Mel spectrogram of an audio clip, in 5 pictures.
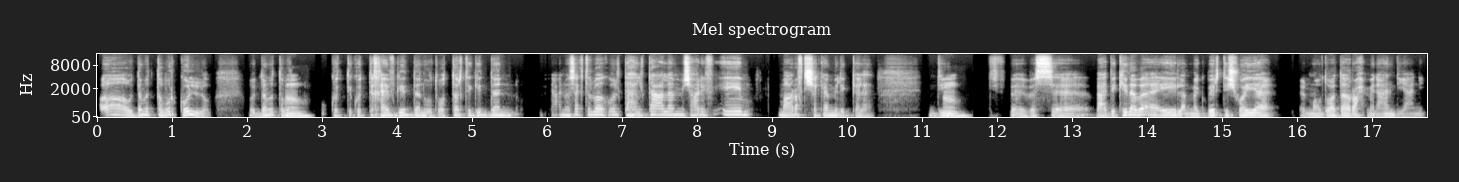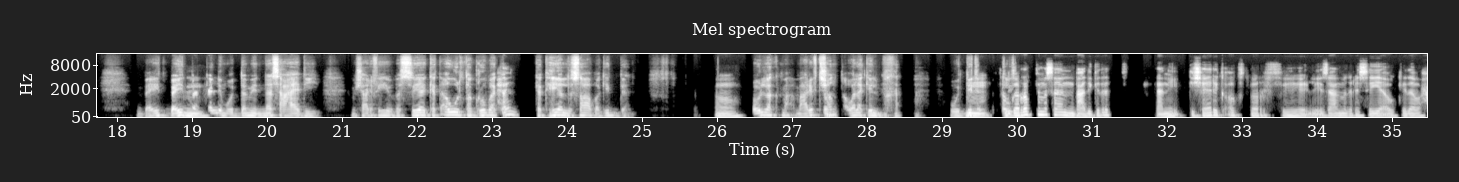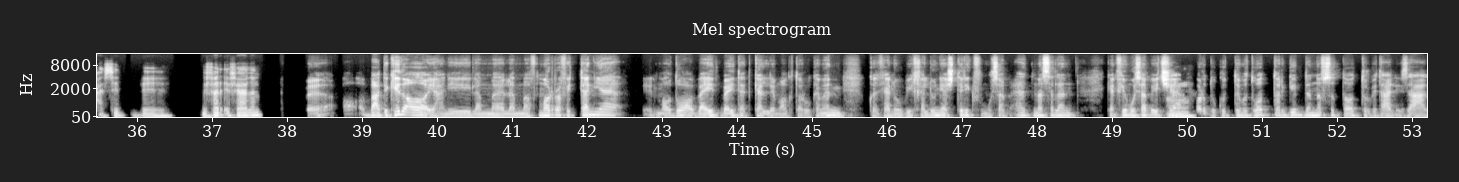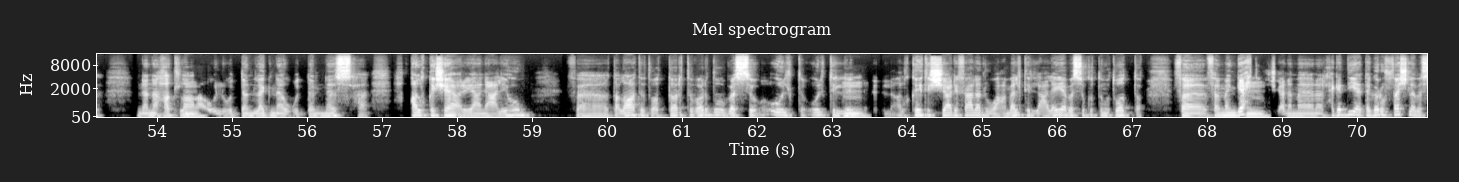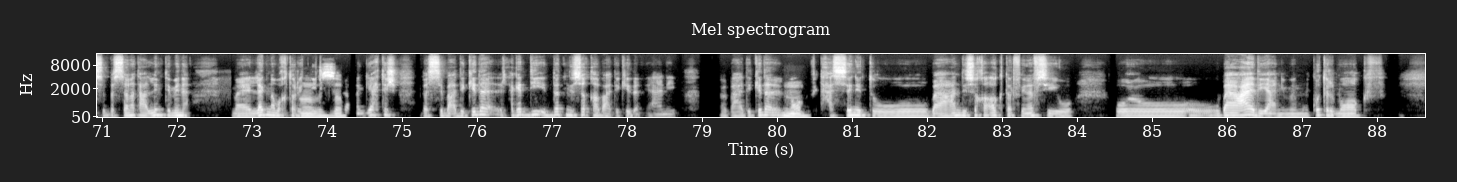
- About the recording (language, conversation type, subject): Arabic, podcast, إزاي بتتعامل مع التوتر اليومي؟
- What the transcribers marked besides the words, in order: unintelligible speech; laugh; unintelligible speech; other background noise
